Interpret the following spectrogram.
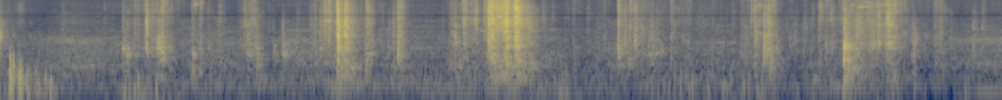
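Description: Irregular scuffing steps and knocks as someone goes through a metal-framed glass door into a hallway, about a dozen in all, the loudest and longest about five seconds in.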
